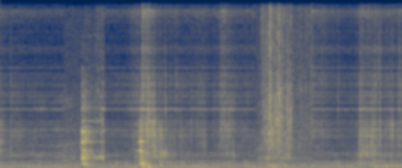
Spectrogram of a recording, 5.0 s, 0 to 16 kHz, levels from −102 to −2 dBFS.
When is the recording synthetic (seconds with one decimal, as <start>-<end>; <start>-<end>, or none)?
0.0-0.8; 1.3-3.2; 3.9-5.0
